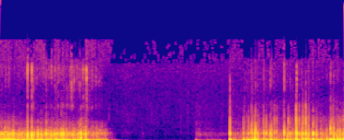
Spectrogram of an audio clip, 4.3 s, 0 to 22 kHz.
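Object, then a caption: Glitter EVA foam craft sheet. Long chrome-polished nails and fingertips scratch and rub the surface of a thin, flexible rainbow glitter EVA craft foam sheet, about A5 size, held in front of the microphone. The result is a dense, low, rumbling scratchy rustle that fades to near silence for about a second. A faint rub then returns, followed by a sharp tap, and the scratching resumes.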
